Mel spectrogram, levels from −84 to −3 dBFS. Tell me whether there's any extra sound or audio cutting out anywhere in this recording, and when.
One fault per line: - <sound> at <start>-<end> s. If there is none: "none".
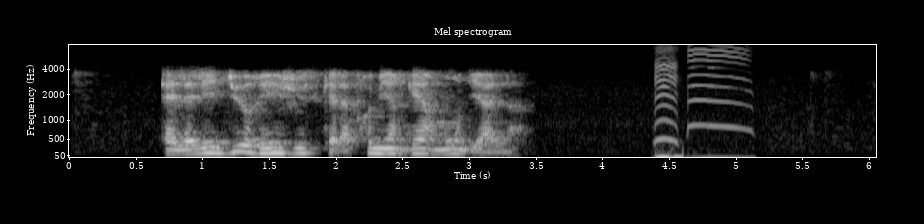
- squeak at 4.4-5.2 s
